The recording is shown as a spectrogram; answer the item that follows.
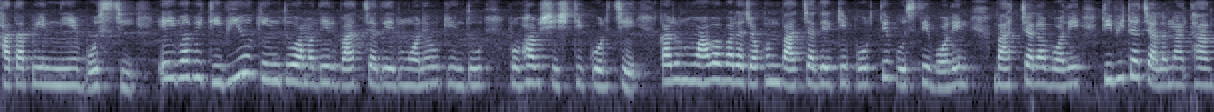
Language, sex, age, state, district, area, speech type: Bengali, female, 30-45, West Bengal, Nadia, rural, spontaneous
